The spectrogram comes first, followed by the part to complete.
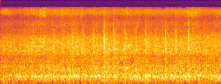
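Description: Steady low hum with a few faint light clicks of a plastic colander being handled over a metal pot.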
